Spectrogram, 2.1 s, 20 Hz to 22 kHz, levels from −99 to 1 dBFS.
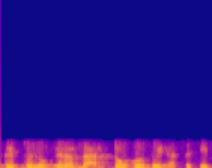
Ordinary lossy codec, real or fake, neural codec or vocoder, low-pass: Opus, 32 kbps; real; none; 3.6 kHz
